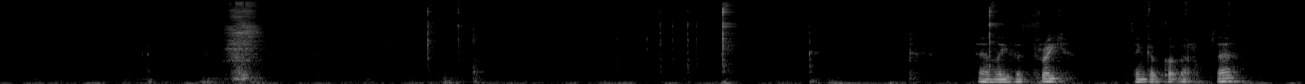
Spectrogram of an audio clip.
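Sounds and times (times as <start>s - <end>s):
short breathy hiss: 2.2s - 2.8s
lock pick clicks and ticks: 6.0s - 7.5s.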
